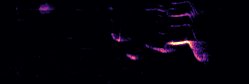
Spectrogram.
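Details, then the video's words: Black-naped oriole from Sumbawa giving one short fluty phrase: a few clear whistled notes near the middle, then a louder slurred whistle that rises and drops sharply, ending abruptly. A faint low murmur runs underneath. "Kepodang emas Sumbawa"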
